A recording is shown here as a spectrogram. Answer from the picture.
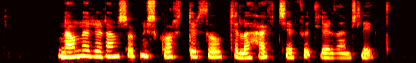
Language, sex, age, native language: Icelandic, female, 40-49, Icelandic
